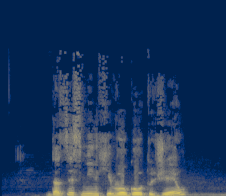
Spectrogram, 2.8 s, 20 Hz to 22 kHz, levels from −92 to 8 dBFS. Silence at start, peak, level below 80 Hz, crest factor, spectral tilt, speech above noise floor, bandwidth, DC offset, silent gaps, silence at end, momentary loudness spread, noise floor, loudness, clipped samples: 0.6 s; 0 dBFS; -54 dBFS; 14 dB; -6.5 dB/octave; 47 dB; 15.5 kHz; under 0.1%; none; 0.5 s; 10 LU; -60 dBFS; -14 LUFS; under 0.1%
